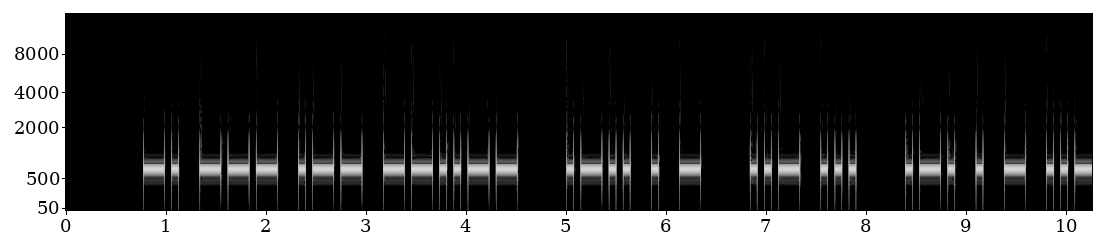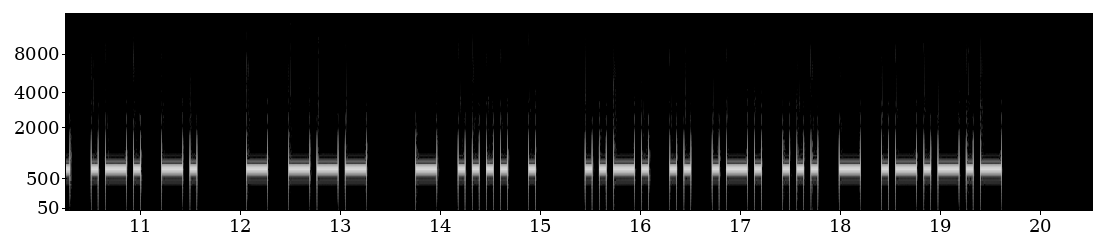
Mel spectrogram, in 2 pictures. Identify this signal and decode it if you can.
Morse code, heard as a keyed tone, about 17 wpm, 700 Hz. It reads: NOW, LET US RETURN TO THE FIRST.
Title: Sentences from Top 800 Words 17wpm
